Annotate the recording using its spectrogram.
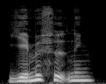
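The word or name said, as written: hjemmefødning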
